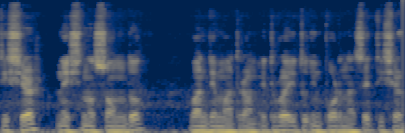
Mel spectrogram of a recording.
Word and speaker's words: Vande Mataram: Vande Mataram is also sometimes pronounced as Bande Mataram.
